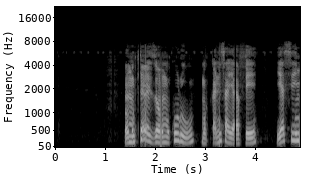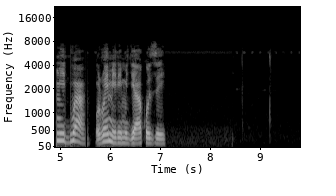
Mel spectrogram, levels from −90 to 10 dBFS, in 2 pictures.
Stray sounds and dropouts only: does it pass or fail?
pass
